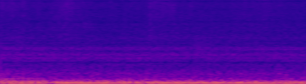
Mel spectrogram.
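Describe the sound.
Steady low rumble of road traffic heard from inside a car during a slowdown, a continuous dull engine and tyre drone with no voices.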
